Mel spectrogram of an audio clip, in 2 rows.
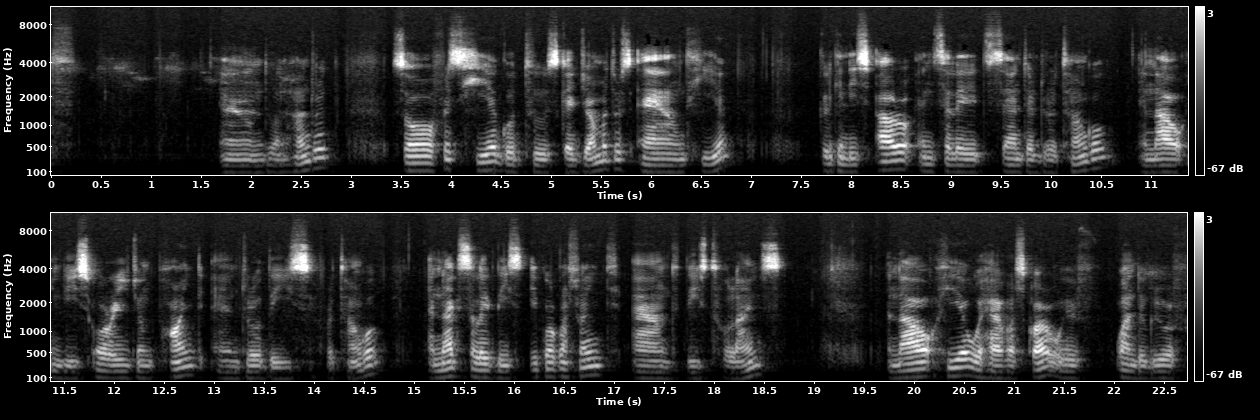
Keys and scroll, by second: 2.8 ctrl+Tab.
